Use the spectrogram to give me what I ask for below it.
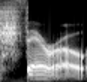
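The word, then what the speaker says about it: Faro: It's called Pharaoh.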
